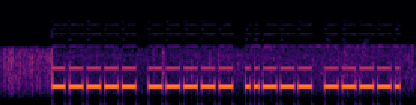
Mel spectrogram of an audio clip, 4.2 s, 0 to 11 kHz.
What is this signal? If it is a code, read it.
Morse code, heard as a keyed tone, about 27 wpm, 600 Hz, with radio noise. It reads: 0029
